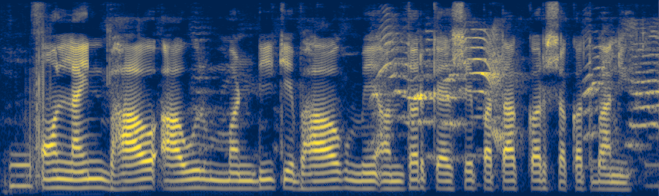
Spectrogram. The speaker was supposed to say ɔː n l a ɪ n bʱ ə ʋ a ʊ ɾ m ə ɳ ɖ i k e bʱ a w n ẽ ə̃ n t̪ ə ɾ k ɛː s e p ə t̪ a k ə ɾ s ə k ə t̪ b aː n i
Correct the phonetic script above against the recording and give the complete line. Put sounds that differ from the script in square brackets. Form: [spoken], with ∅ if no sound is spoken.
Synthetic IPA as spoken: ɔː n l a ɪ n bʱ [a] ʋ a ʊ ɾ m ə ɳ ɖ i k e bʱ a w [m] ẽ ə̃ n t̪ ə ɾ k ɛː s e p ə t̪ a k ə ɾ s ə k ə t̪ b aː n i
